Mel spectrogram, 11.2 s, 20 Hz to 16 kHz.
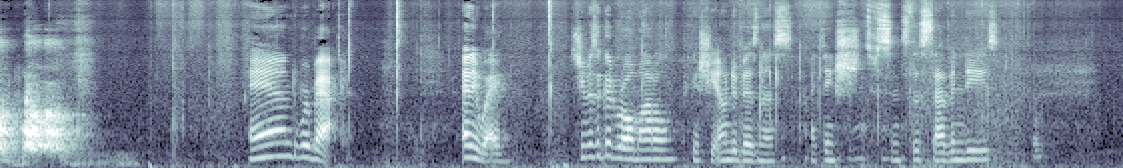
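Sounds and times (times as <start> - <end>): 
household dog barking: 0.0 - 1.0
speech: 3.1 - 3.5, 4.6 - 10.1.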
